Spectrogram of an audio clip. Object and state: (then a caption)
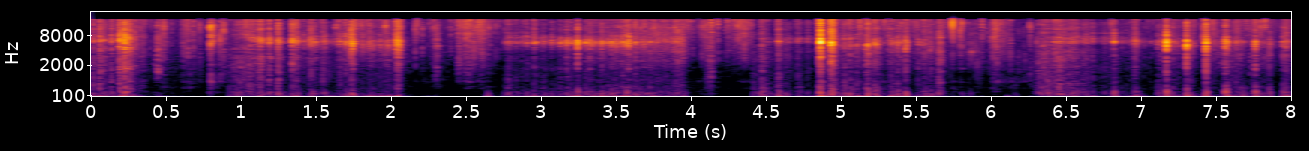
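Bar soap being carved. A solid, palm-sized light-blue bar of soap held in one hand is shaved and carved with a utility-knife blade, with curls and flakes peeling off the edge. Bursts of crisp, dry scraping and tearing strokes carry a soft low body and a bright, hissy edge, separated by brief quiet pauses.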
